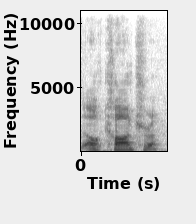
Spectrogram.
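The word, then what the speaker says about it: Alcantara: Alcantra, it's pronounced Alcantra, even though that's not how it's spelled. Darth One is here. What's up, Darth Star? Nothing new about our Mets. All right, here we go. Alcantra winds and deals the first pitch on the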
